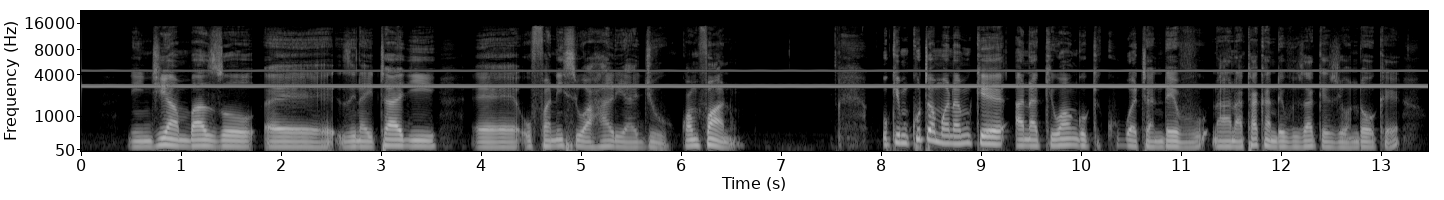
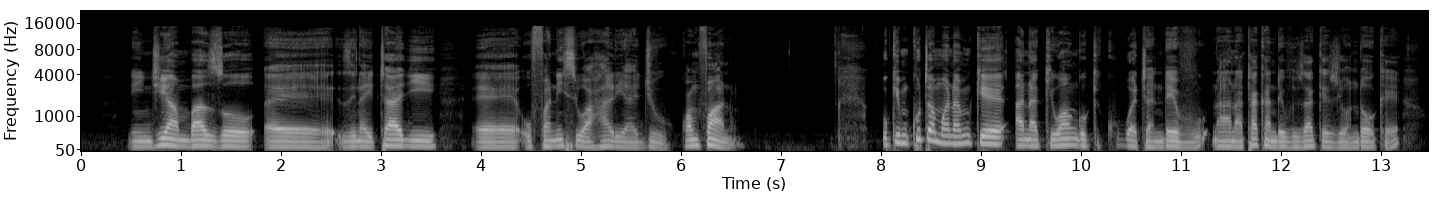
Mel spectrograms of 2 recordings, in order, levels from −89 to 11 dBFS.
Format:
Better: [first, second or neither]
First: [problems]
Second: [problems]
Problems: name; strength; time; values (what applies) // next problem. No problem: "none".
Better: second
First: high-pitched whine; loud; throughout; 3 kHz, 7 dB below the speech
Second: none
